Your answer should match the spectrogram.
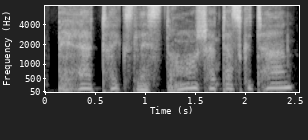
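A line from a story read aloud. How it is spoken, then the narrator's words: Horrified whisper. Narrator (German): flüsterte Hermine entsetzt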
